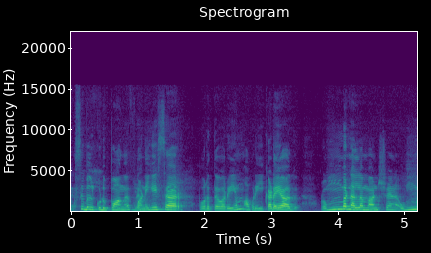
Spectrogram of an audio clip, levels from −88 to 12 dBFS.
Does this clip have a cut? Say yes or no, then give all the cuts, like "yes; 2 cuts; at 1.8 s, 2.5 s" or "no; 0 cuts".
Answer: yes; 1 cut; at 1.0 s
